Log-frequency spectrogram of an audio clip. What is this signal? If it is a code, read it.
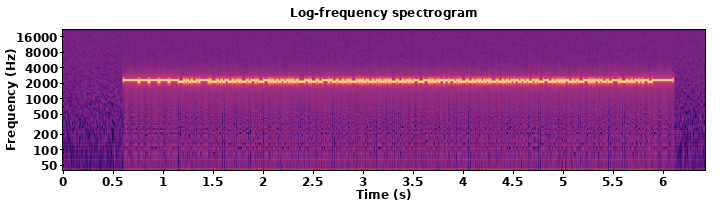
RTTY (75 baud, 170 Hz shift), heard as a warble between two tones, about 2200 Hz centre. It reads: EL ECOSISTEMA ES DE BOSQUE DE PINO Y OYAMEL.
